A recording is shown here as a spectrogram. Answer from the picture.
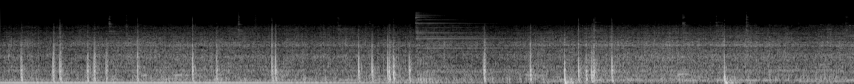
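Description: Fireworks firing in quick, irregular succession: sharp pops and bangs of small shells and comets going up. A steady low hum underneath cuts off about halfway through.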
